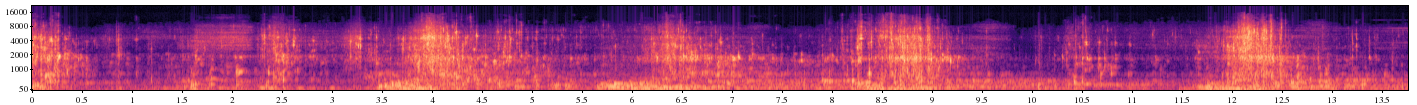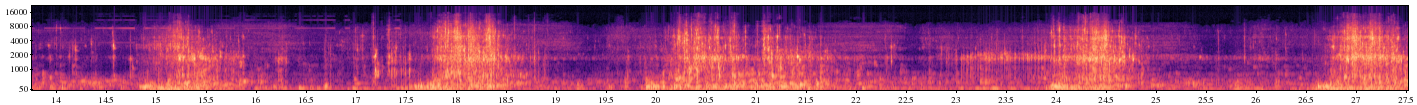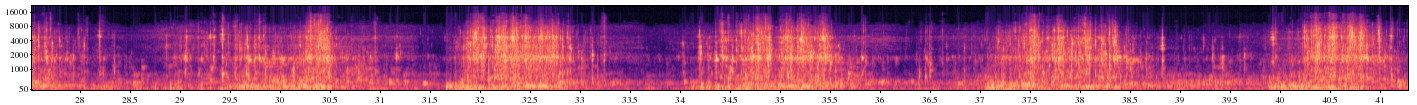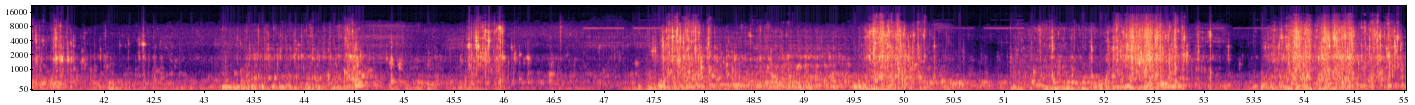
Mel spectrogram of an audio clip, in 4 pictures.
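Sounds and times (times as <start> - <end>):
bubbles rushing and gurgling: 0.0 - 55.0
scuba regulator breathing underwater: 1.4 - 2.7, 18.4 - 23.2.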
